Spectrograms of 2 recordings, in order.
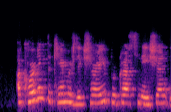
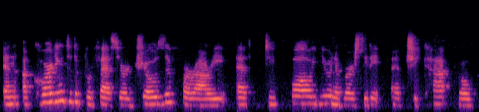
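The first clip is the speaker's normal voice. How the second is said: very slow, dragged-out, softer reading; slow motion; 4 semitones lower, 4 dB quieter, slower than usual. Shown as a demonstration. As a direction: stretch every word as if in slow motion. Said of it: "do it in slow motion".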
